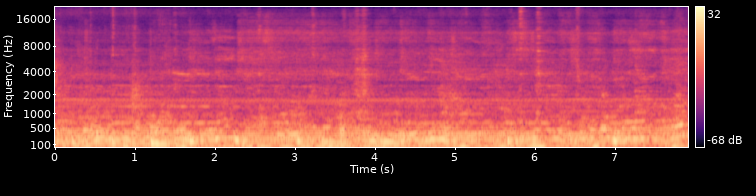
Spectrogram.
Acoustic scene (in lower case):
restaurant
